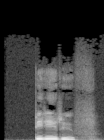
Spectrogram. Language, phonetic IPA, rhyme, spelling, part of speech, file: Russian, [pʲɪrʲɪˈrɨf], -ɨf, перерыв, noun / verb, Ru-перерыв.ogg
- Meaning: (noun) interruption, stop, break, intermission; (verb) short past adverbial perfective participle of переры́ть (pererýtʹ)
